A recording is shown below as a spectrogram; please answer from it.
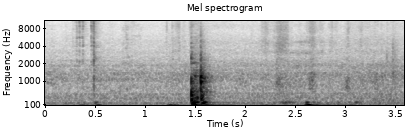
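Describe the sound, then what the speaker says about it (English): Scissors lightly snipping the corners off a paper luggage tag, giving two or three quiet, close, crisp cuts over a soft background hiss. "now I find it easiest to just lightly snip off these corners before I do the top edge"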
